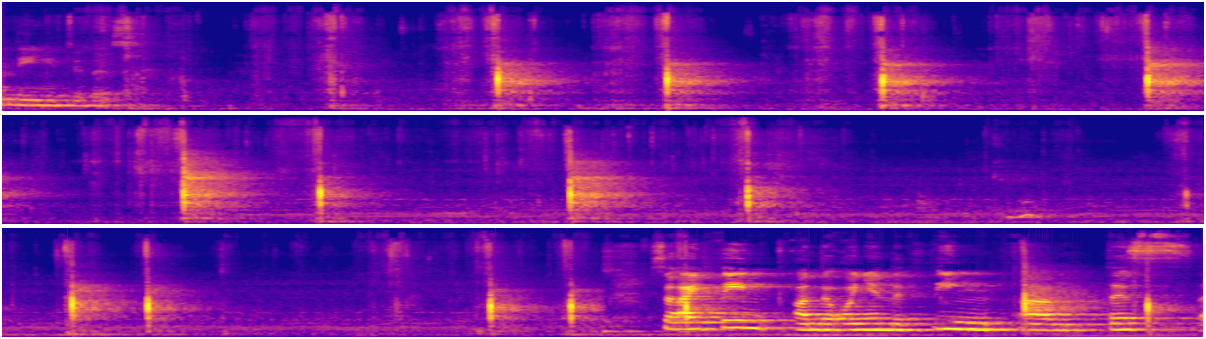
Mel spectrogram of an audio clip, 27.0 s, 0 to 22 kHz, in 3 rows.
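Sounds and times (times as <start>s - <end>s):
knife slicing onion: 0.9s - 15.2s, 17.7s - 19.8s, 20.7s - 22.6s, 25.5s - 27.0s.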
